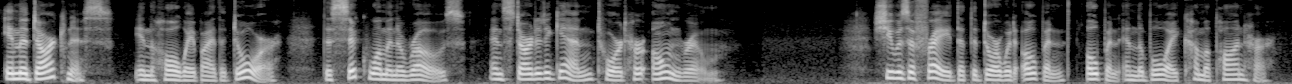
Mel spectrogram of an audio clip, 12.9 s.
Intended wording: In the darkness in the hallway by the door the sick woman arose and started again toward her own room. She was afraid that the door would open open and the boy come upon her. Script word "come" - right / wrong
right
